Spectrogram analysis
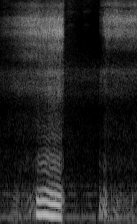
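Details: Small puppy snoring unusually loudly, like a grown man: one loud, deep, rumbling snore followed by a softer snorting breath.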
